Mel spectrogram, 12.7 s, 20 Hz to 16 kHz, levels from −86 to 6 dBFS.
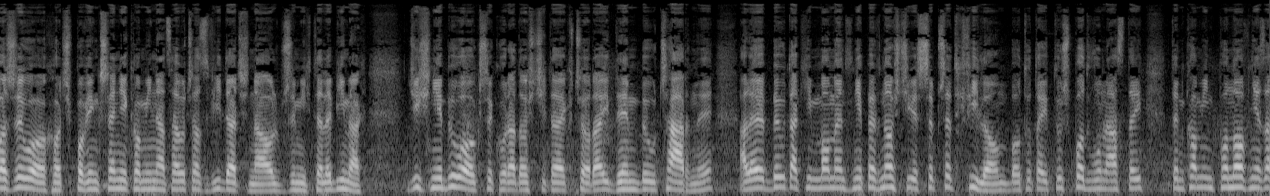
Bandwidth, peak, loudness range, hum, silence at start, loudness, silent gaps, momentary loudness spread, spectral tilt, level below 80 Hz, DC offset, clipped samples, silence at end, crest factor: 15.5 kHz; -2 dBFS; 2 LU; none; 0 s; -20 LUFS; none; 7 LU; -5 dB/octave; -50 dBFS; under 0.1%; under 0.1%; 0 s; 18 dB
